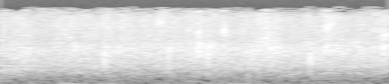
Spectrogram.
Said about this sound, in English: Somebody should clap your hands for the Lord.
